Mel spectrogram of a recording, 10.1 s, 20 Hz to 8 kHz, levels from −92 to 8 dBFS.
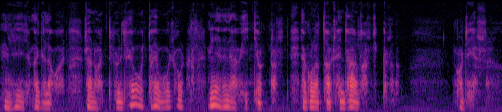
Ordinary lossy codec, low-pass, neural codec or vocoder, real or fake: none; none; none; real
